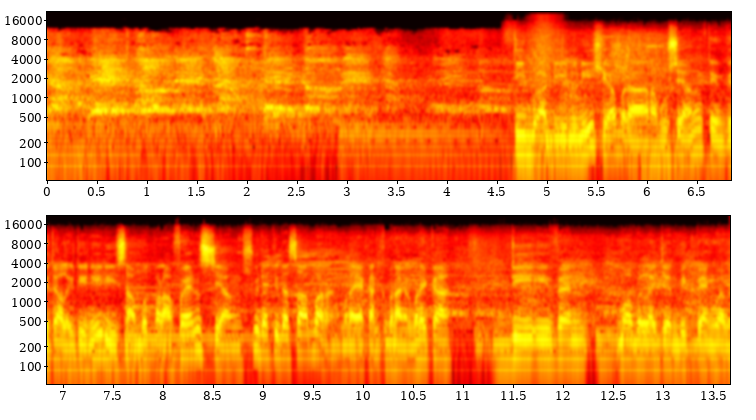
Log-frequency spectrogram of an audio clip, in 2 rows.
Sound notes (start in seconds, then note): 4.7 reporter in Indonesian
